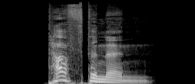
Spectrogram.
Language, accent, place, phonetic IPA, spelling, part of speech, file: German, Germany, Berlin, [ˈtaftənən], taftenen, adjective, De-taftenen.ogg
- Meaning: inflection of taften: 1. strong genitive masculine/neuter singular 2. weak/mixed genitive/dative all-gender singular 3. strong/weak/mixed accusative masculine singular 4. strong dative plural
